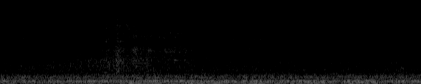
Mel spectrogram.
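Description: Faint, steady low rumble inside the cabin of a Tesla Model 3 Performance rolling slowly at low speed.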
